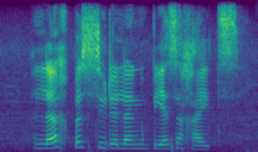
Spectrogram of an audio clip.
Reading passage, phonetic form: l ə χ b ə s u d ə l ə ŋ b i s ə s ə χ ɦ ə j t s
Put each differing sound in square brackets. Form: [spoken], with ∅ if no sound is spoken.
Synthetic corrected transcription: l ə χ b ə s u d ə l ə ŋ b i [∅] ə s ə χ ɦ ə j t s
